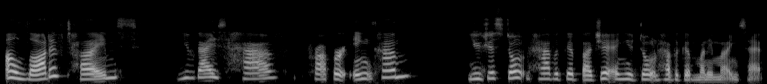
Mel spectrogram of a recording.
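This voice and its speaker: A young adult woman hosting a solo podcast, sounding nasal from a cold, giving listeners an upbeat, direct pitch. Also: moderate pace, vocal fry, dry recording. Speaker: podcast host.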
